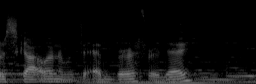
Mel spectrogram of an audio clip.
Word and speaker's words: Edinburgh: I went to Edinburgh for a day. It's fucked up that you guys pronounce it like that, because that's not how it's spelled.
